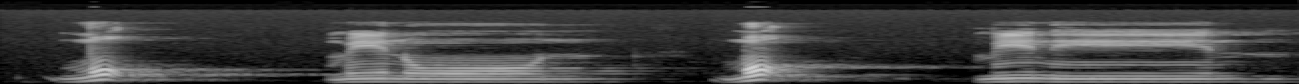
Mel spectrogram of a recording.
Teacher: dan hamzah sukun bacaannya menghentak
